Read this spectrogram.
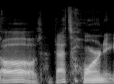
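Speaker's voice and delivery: wealthy, rich lady's voice.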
